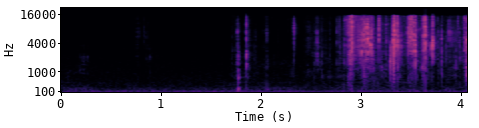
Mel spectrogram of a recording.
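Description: Foil wrapper of a Magic: The Gathering booster pack being torn open and crinkled by hand, a dense crackling that starts about two and a half seconds in after a faint, near-quiet start.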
